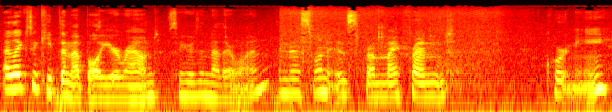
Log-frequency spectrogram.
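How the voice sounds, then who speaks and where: Speaking animatedly at a normal speed, a woman in her twenties vlogs from her bedroom into a handheld camera at arm's length. Her voice is on the low side, and her casual chat is packed with "um" and "like." Background noise can be heard.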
